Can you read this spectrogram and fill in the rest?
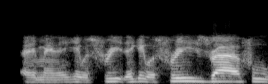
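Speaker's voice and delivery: ordinary talk, nothing marked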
